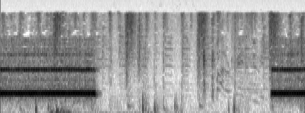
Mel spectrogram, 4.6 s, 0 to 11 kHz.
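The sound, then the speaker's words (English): Telephone ringing on a call: a loud, steady ringback tone with two pitches sounds, then cuts off into a quieter stretch of faint clicks and rustles before the same ring starts again. “What is this, 50 million rings? What the hell is this?”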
